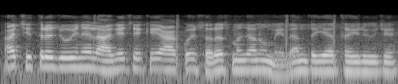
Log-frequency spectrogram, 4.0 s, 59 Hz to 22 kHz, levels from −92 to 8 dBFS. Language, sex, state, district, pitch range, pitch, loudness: Gujarati, male, Gujarat, Gandhinagar, 150-180 Hz, 160 Hz, -17 LUFS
